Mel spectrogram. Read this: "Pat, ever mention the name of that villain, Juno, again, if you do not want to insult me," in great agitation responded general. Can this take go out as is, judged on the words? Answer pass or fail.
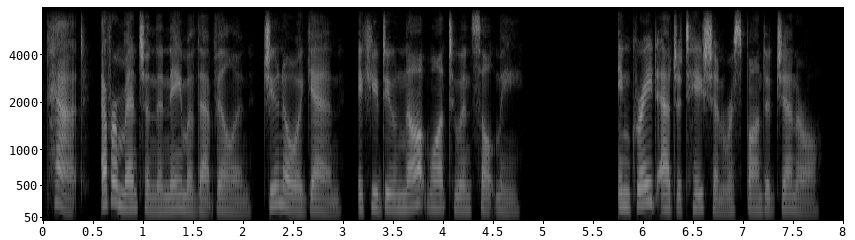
pass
